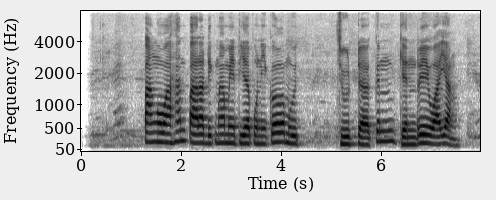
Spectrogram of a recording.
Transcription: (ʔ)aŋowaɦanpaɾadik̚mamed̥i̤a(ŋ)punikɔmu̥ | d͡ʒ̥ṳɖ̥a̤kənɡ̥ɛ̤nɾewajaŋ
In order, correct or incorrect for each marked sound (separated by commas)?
incorrect, incorrect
